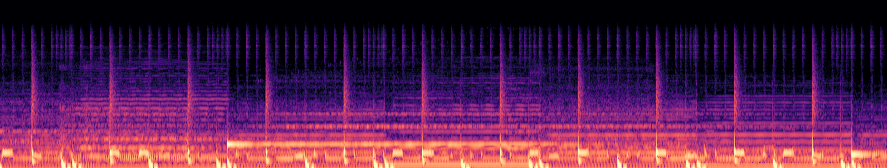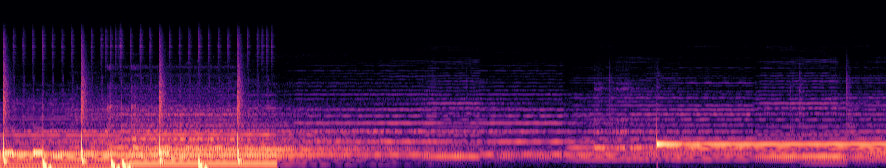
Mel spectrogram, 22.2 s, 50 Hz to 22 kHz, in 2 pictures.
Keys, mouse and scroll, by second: 0.0 ctrl+a, 2.5 click, 8.7 click, 10.3 alt+scroll up 1, 14.0 alt+click, 15.9-16.3 alt+scroll down 1, 17.3 scroll up 2, 17.9 alt+scroll down 1, 19.5 click.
